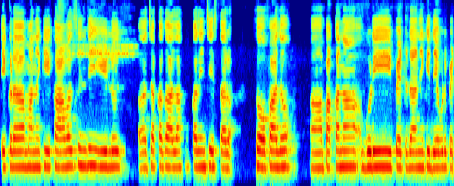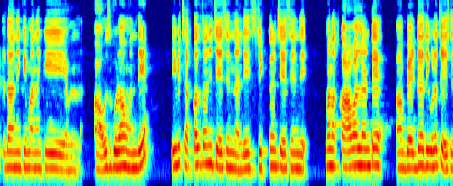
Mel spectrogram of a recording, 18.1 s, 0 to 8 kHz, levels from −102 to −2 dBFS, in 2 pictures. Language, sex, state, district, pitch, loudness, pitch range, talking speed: Telugu, male, Andhra Pradesh, Visakhapatnam, 215 Hz, -16 LUFS, 210-225 Hz, 100 wpm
